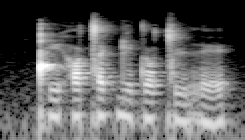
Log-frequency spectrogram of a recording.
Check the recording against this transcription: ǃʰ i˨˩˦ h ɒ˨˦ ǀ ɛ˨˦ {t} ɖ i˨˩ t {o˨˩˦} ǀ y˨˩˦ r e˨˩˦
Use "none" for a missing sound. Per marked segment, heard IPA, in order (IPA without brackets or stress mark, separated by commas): k, o˨˩˦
